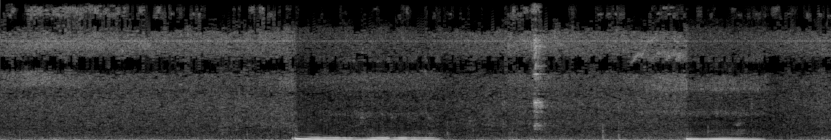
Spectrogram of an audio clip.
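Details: Two low, humming snores about three seconds apart over a steady background hum: loud snoring in a sleeping British Shorthair cat.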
